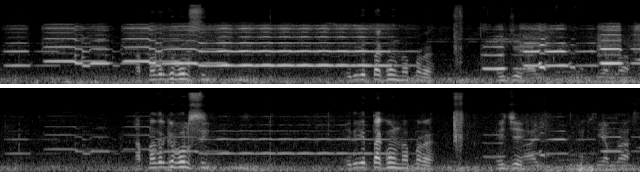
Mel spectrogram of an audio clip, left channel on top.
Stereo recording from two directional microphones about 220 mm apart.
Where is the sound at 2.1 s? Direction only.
40° left (ahead or behind).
